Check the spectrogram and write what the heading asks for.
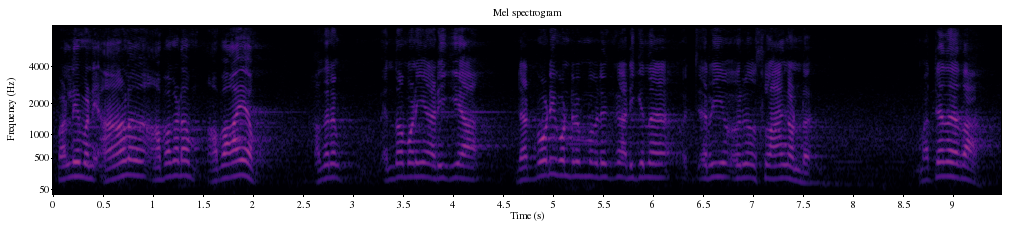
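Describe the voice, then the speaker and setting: A man preaching a sermon as pastor, telling stories with animated delivery and rising to a shout. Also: high-pitched, moderate pace, creaky, pauses often. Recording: long reverb, faint room noise.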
